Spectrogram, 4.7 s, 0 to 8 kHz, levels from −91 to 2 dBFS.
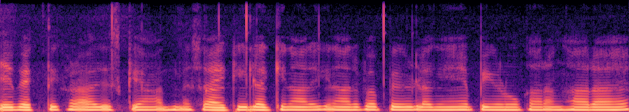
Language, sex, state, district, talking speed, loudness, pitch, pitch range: Hindi, female, Uttarakhand, Tehri Garhwal, 255 wpm, -12 LUFS, 195 Hz, 180-200 Hz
